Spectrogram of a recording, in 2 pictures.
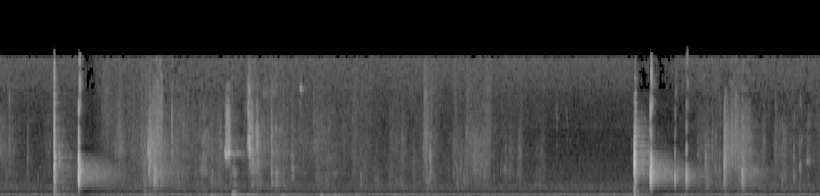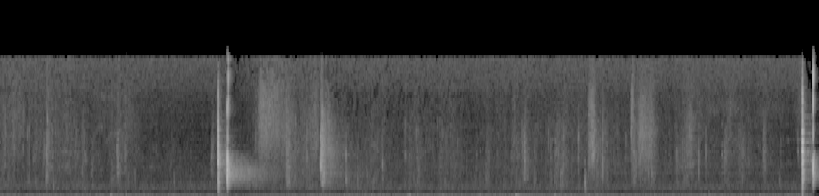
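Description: A cue strikes a snooker ball with a sharp tap.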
